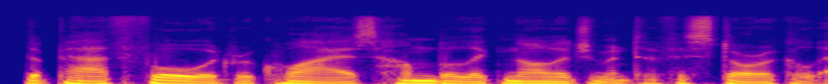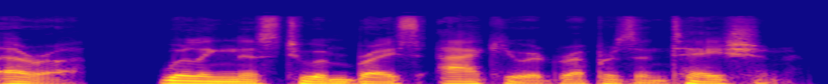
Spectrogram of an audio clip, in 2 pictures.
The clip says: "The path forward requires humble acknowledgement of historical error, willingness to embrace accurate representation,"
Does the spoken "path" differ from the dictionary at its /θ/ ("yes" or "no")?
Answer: no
